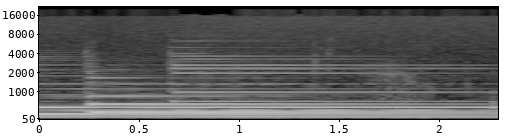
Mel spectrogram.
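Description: A single muted, thumpy guitar strum with a dull thud from the thumb-muted low E string, followed by a sustained ringing chord that slowly fades; close and fairly quiet.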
